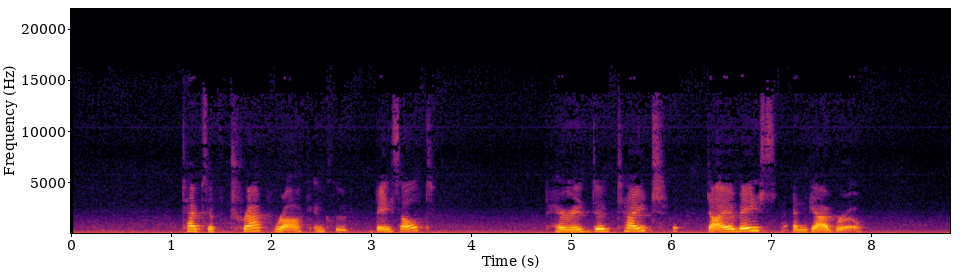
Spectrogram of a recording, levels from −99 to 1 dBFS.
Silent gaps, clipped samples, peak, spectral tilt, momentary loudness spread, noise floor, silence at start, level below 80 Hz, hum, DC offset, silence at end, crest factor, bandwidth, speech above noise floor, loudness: none; under 0.1%; -2 dBFS; -7.5 dB/octave; 13 LU; -46 dBFS; 1.15 s; -48 dBFS; none; under 0.1%; 0.9 s; 16 dB; 12 kHz; 30 dB; -17 LUFS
